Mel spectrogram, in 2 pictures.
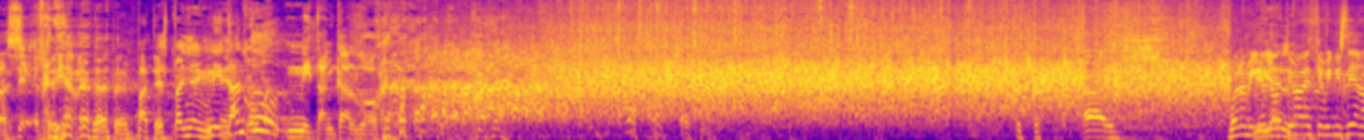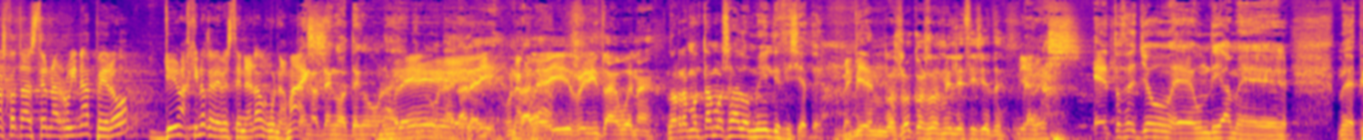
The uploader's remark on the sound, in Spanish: El público de Bilbao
